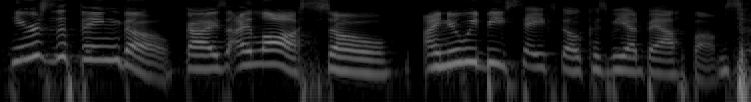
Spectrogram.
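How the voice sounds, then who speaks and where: On a club stage, a young woman performs a stand-up set, delivering dark, self-deprecating jokes deadpan. Her voice is on the high side, and she speaks at normal speed.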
